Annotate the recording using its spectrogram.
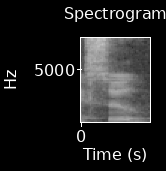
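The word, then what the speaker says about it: Sioux: plight of Native Americans Nationwide I've heard it pronounced Sue yeah that's what I think too is Sue um awesome glad to hear the confirmation thank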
